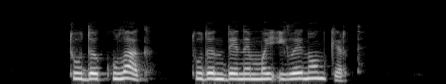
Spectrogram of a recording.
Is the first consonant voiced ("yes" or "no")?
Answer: no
